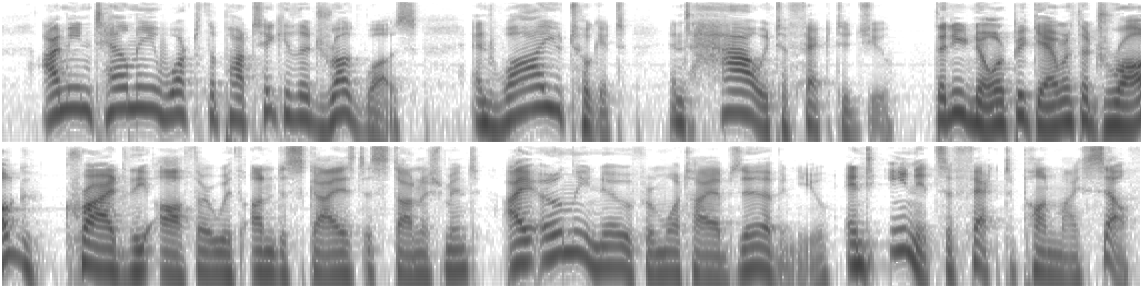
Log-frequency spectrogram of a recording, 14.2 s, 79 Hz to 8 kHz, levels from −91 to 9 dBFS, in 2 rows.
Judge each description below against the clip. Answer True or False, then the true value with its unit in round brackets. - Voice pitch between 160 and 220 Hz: False (140 Hz)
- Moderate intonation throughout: False (8.0 semitones)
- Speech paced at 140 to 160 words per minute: False (200 wpm)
